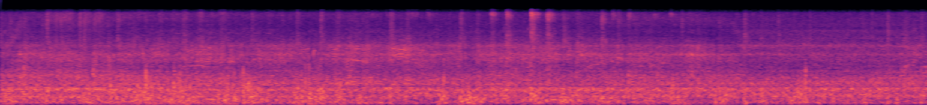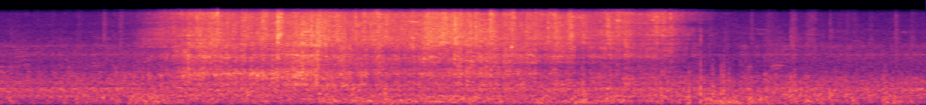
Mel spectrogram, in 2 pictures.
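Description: Train running at speed, heard from inside a carriage: a steady low rumble of wheels on the track. About fifteen seconds in, a loud rushing hiss joins it for some seven seconds, then drops away.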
